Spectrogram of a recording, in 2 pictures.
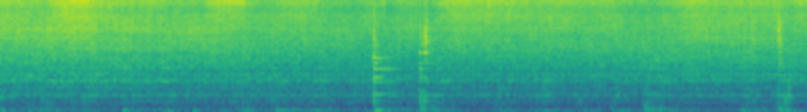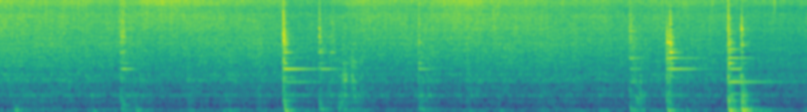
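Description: Vegetables, including long beans, are stirred and turned in a pan for a curry. A faint low sizzle runs throughout, broken by scattered scrapes and utensil knocks that grow more frequent near the end.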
